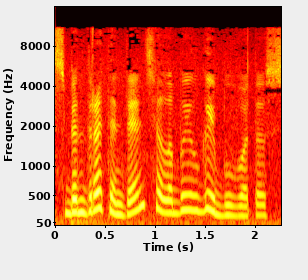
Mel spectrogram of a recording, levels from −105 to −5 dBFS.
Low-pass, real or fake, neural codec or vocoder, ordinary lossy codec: 14.4 kHz; real; none; MP3, 48 kbps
